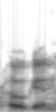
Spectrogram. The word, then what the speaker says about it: Hougan: It's Matt underscore Hogan. Hogan is spelled funny.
